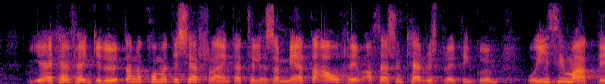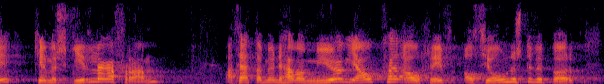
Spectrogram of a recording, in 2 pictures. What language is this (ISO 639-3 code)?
isl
